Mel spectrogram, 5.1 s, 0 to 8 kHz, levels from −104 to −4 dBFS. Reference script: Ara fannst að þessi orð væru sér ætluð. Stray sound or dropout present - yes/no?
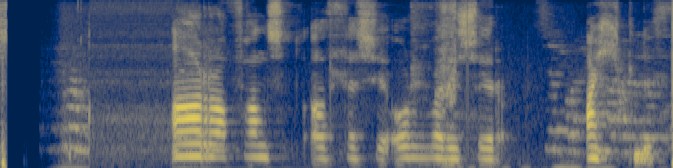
no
